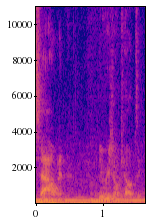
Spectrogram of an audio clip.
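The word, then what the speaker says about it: Samhain: it's just flies what does the celebration of Sam Hayne signify the death of the earth and the rebirth exactly this is a little fun fact party kids out there it's actually pronounced salmon the original Celtic pronunciation wow that's gay I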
